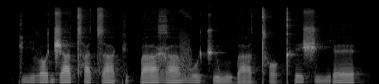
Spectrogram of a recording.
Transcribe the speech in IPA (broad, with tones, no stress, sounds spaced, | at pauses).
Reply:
k iː˨ l ɔ˦ d͡ʒ aː˦ tʰ a˨˦ t͡s aː˨ k e˨ k͡p aː˦ ɣ a˨˦ v oː˨ t͡ʃ ũ˨ m ɡ͡b aː˨ tʰ ɔ˨ kʰ e˦ ʃ iː˨ ɾ ɛ˦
